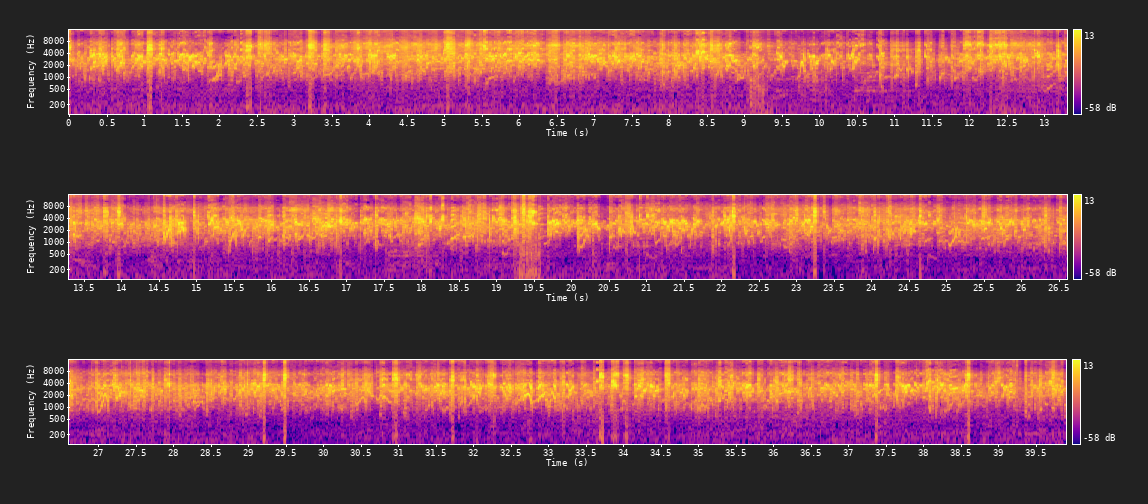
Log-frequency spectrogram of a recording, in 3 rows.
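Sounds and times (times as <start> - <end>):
budgerigars chattering and squawking: 0.0 - 39.9.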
